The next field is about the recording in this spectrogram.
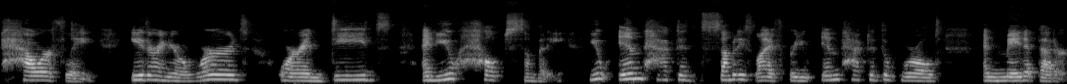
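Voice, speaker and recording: A woman's medium pitch, ordinary pitch variation, and moderate pace. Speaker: life coach podcast host. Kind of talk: motivational podcast monologue.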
